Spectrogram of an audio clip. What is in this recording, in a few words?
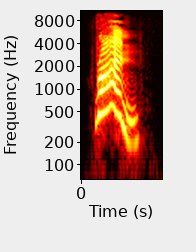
Run, Calls, 1 girl, 9 yrs.; Talking; VoiceBox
